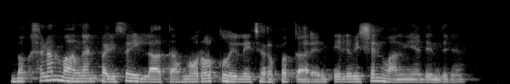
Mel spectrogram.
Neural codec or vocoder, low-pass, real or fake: codec, 16 kHz, 2 kbps, X-Codec, HuBERT features, trained on general audio; 7.2 kHz; fake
